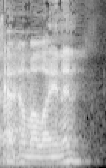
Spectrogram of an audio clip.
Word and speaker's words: Hämäläinen: Hämäläinen.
